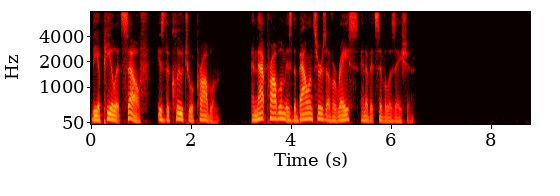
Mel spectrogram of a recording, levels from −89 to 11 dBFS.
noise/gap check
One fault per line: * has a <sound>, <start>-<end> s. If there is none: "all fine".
all fine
